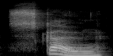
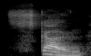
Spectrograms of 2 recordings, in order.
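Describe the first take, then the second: First: The vowel is a diphthong. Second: The vowel is a diphthong.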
